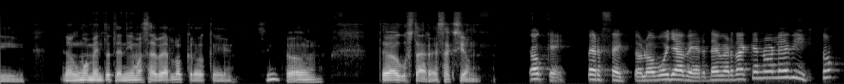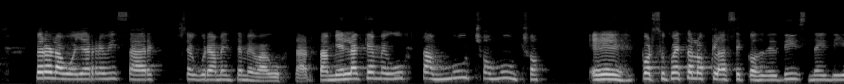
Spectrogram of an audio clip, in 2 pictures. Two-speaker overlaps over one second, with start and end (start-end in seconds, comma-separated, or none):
none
